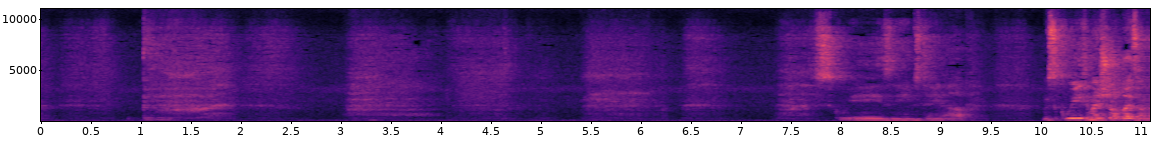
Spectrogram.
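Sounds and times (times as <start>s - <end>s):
man breathing hard: 0.0s - 8.0s, 9.3s - 10.1s
faint low hum: 0.0s - 11.0s.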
